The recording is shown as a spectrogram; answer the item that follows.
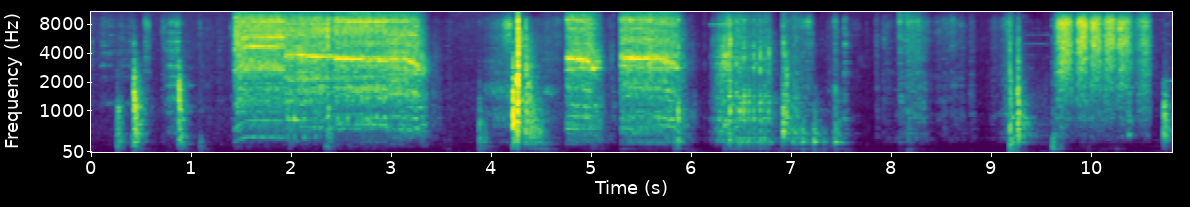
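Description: Cordless drill-driver running in several short bursts, driving screws into a wooden drawer box, the longest burst about two seconds. Sharp wooden knocks and clatter come between the bursts as the pieces are handled.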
